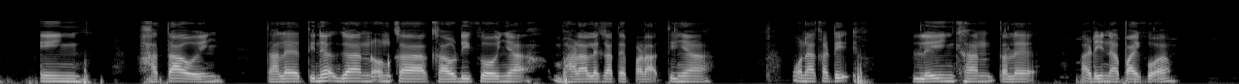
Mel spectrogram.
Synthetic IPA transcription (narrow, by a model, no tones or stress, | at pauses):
iɲ | hat̪awɲ | t̪aɦlɛt̪inəʔɡanɔ̰nkakawɖikɔiɲaʔbʱaɽalɛkat̪ɛpaɽa̰ʔt̪iɲa | ɔnakaʈiʔ | ləɲkʰant̪alɛ | a̰ɖinapajkɔʔa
